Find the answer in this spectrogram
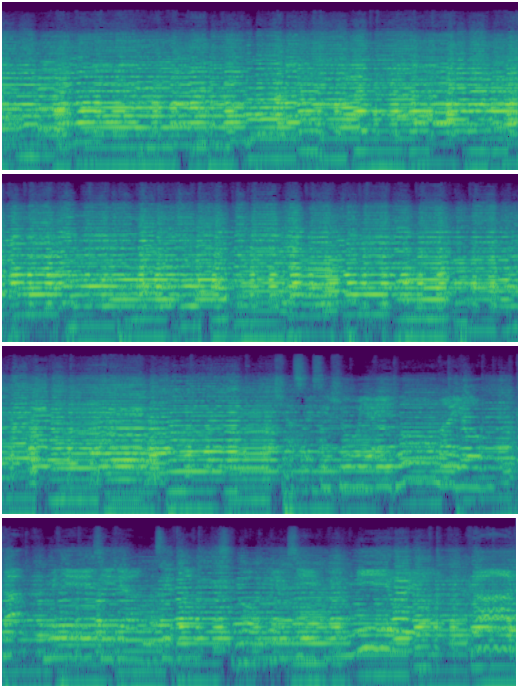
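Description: Bayan and garmon playing together in an instrumental passage of a Russian folk-style song: a melody over a bass line that changes in steps. The playing grows a little softer about twenty seconds in.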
